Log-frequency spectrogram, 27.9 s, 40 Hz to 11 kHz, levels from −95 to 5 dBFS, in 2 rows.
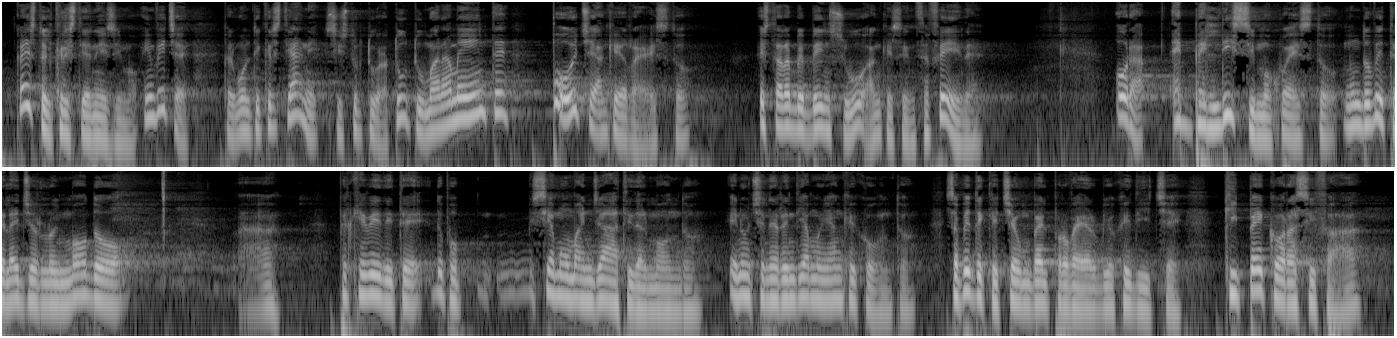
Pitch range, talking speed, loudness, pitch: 115-165 Hz, 130 wpm, -30 LUFS, 135 Hz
